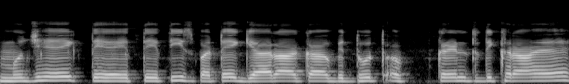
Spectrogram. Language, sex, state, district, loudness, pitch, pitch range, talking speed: Hindi, male, Uttar Pradesh, Jyotiba Phule Nagar, -15 LUFS, 160 Hz, 155-165 Hz, 125 wpm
